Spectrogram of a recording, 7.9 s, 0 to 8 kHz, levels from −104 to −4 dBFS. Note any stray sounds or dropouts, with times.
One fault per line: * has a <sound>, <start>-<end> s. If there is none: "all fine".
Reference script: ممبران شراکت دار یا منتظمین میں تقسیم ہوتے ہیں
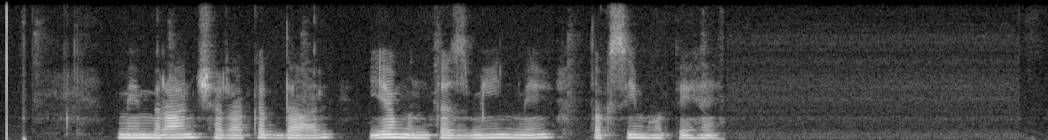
all fine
